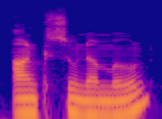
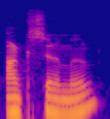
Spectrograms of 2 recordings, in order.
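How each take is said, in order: First: The name is said slowly with every syllable. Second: The name is said quickly with syllables run together. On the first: "if you're saying this, it would be like" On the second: "but it's like"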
